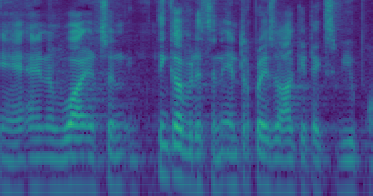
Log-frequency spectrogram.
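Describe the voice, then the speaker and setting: A man with an Indian accent talks at a medium pitch in a monotone, flat delivery. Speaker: enterprise architect. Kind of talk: presentation. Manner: fast.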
